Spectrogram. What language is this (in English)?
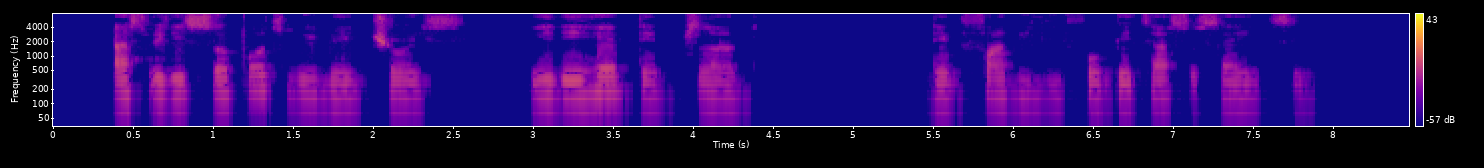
Nigerian Pidgin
